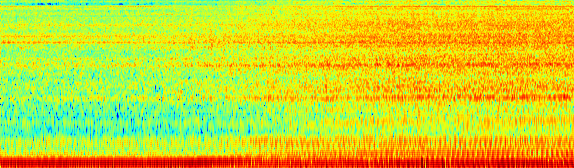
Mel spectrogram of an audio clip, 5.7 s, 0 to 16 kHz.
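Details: Ford Mustang 5.0 mass air V8 running a rebuilt A9L computer under test: pulls up cleanly and holds steady revs, then back to an even idle with no stumble or misfire.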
